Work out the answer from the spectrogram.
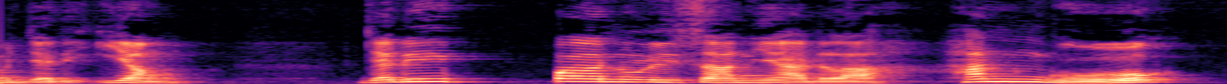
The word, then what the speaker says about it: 한국: Hanguk. Hanguk. Dibaca menjadi, pelafalannya menjadi hangguk. Hangguk. Ini dikarenakan bacim nien bertemu dengan konsonan giok.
